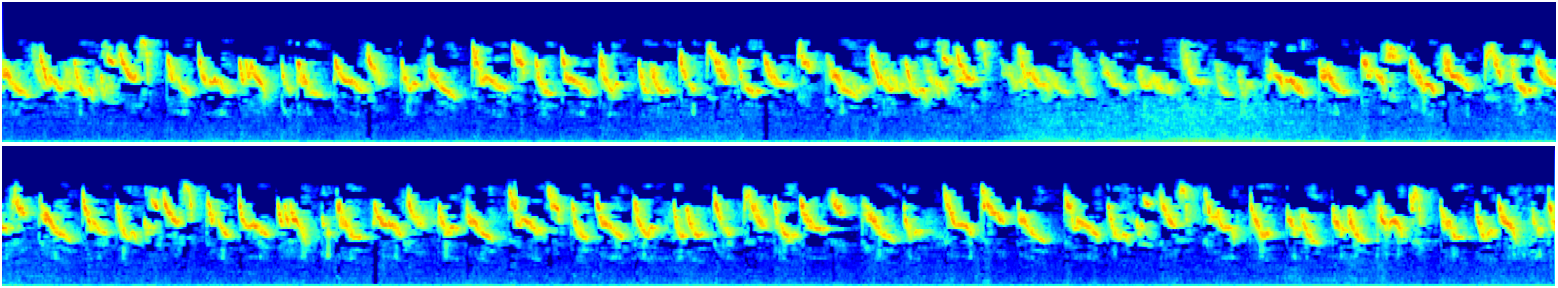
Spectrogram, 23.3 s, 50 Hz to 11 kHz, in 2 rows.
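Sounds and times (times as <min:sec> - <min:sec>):
faint hum: 0:00.0 - 0:23.3
white-eye twittering song: 0:00.0 - 0:23.3
low rumble: 0:07.2 - 0:11.6.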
